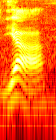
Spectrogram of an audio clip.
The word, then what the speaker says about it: Yah: that means Yah, that says Yah. That's how you say it, Yah in Hebrew, Yah, the apostrophe.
